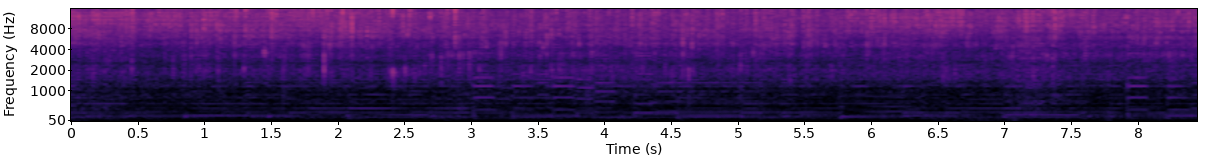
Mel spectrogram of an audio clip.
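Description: Small ground-chicken patties sizzling steadily in shallow oil in a nonstick frying pan, with a few faint crackles, as they are turned with a spatula. Quiet background music plays under the sizzle.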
